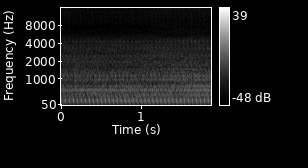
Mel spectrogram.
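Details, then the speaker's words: Husqvarna riding mower with a 21 hp Kohler Courage engine, idling after valve cover gasket replacement to cure oil smoking: steady, even thump with no misses or knocks, a healthy settled idle, and no leaks after about 10 minutes. "I started up and let's let it run for a second well it's been around 10 minutes no signs of leaks so I think we can say that this job's completed"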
